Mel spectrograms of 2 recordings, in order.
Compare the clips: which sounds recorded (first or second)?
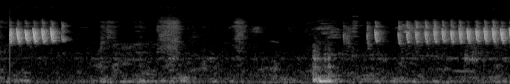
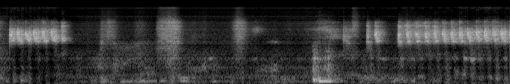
first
